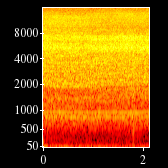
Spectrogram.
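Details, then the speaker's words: Cascade DS-925 hair dryer after repairing a no-heat fault (broken heating element connection crimped), cool button held, temperature dropping. Even, steady airy rush with faint constant hum, no rattles or speed changes; fan running smoothly on cool. "going down so that's with the cool button held in and that feels cold coming out"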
